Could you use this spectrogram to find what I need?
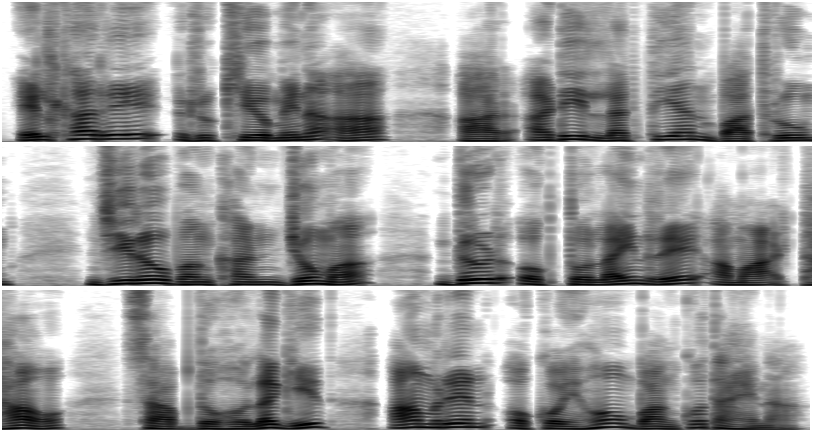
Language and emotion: Santali, neutral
